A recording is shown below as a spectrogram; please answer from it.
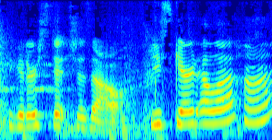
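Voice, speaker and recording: American mom cooing and chatting, slightly high voice, roomy echo. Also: female voice, lively intonation, a little slow. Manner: cooing baby talk to a pet. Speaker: mother and family vlogger. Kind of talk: casual vlog chat.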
